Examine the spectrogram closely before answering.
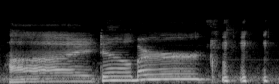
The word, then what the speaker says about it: Heidelberg: So, Heidelberg, it's pronounced Heidelberg.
